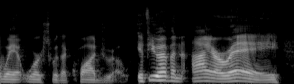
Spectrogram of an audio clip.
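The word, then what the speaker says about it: QDRO: issue something called a qualified Domestic Relations order pronounced Quadro so they will send that to the plan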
